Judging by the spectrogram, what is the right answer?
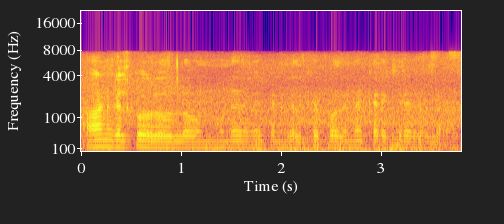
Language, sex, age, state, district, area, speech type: Tamil, male, 30-45, Tamil Nadu, Sivaganga, rural, spontaneous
